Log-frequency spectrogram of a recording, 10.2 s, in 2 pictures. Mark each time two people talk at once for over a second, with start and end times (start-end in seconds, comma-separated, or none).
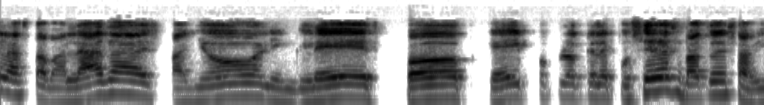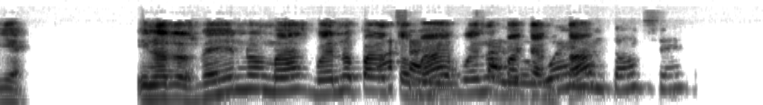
7.6-9.1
